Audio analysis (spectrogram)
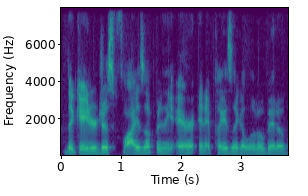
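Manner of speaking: usual speaking voice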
